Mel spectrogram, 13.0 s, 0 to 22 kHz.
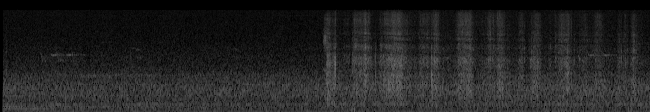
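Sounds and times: footsteps crunching dry leaves: 0:06.5 - 0:13.0.

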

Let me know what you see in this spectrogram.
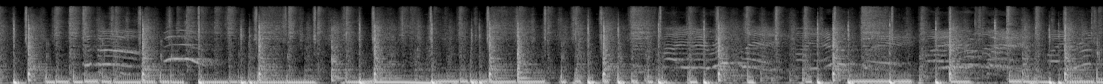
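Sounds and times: drum kit playing a groove: 0:00.0 - 0:11.0
funk-rock backing track: 0:00.0 - 0:11.0
bass guitar line: 0:00.4 - 0:11.0.

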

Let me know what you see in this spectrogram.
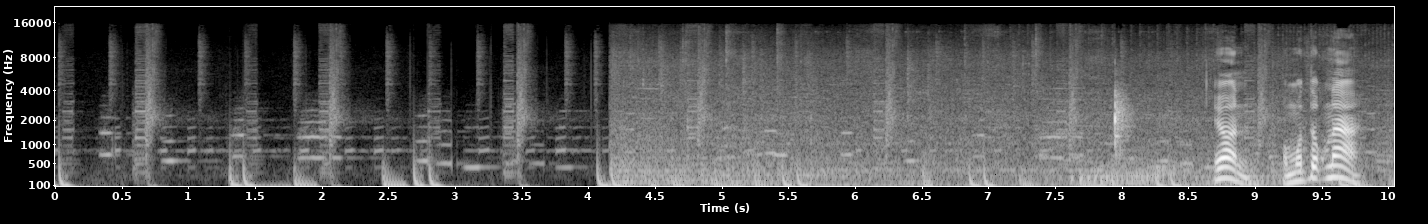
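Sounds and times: tire bead popping onto rim: 0:07.9 - 0:08.4.

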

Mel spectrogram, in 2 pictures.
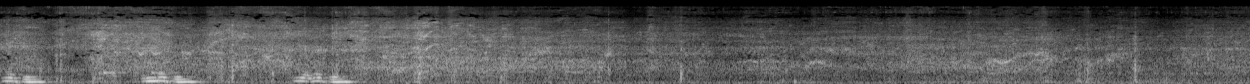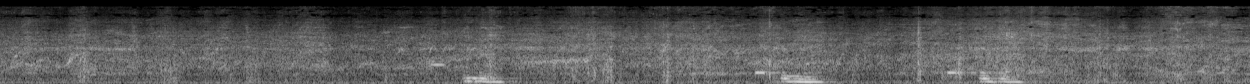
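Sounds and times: rc car motors whining: 0:00.0 - 0:25.0.

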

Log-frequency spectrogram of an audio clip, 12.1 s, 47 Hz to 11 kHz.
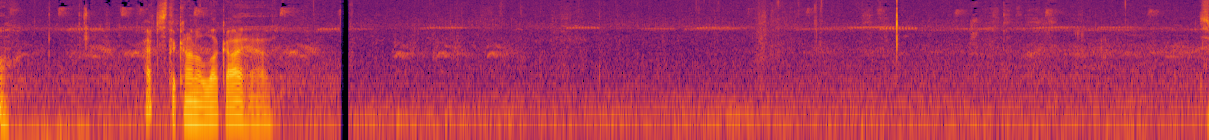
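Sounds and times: distant crow caws: 0:00.0 - 0:01.6, 0:02.8 - 0:05.3, 0:08.0 - 0:12.0.

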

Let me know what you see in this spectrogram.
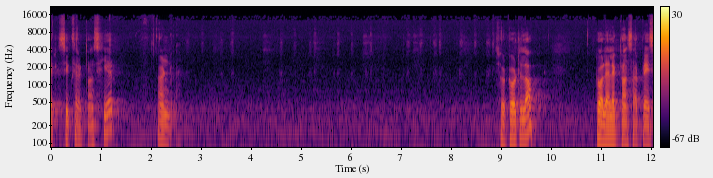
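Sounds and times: low steady hum: 0:00.0 - 0:12.0
marker scratching on paper: 0:02.5 - 0:09.2.

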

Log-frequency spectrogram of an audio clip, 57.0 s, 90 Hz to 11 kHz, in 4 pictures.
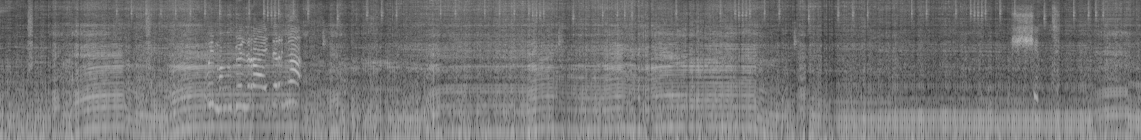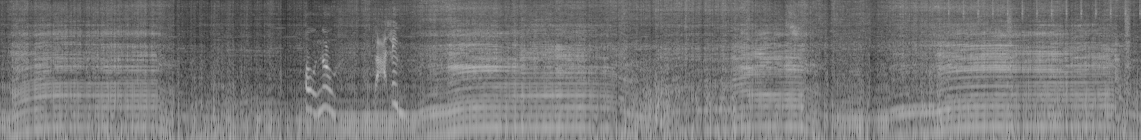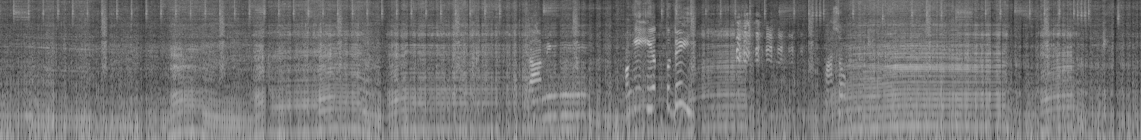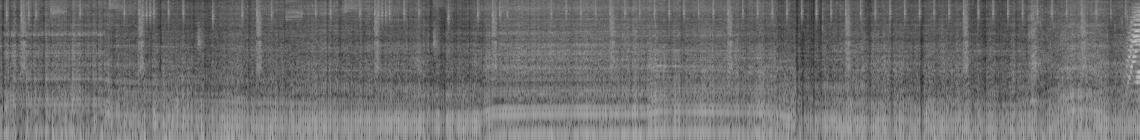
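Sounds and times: scooter engine revving: 0:00.0 - 0:57.0
wind and road noise: 0:00.0 - 0:57.0.

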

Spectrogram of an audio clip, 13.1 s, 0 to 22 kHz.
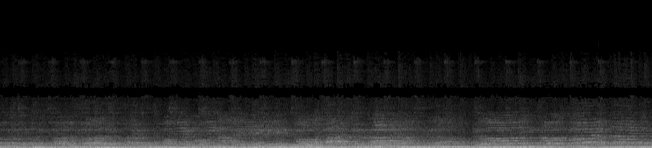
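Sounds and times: choir singing held chords: 0:00.0 - 0:13.0.

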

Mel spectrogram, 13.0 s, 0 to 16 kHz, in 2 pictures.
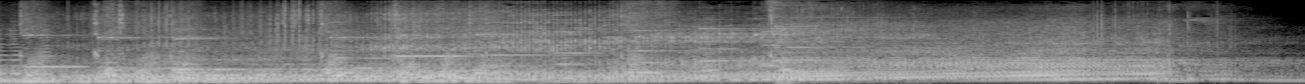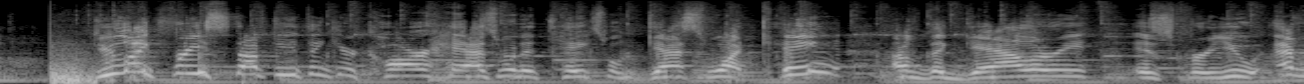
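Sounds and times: background music: 0:00.0 - 0:06.0, 0:06.8 - 0:13.0
car engine revving: 0:00.0 - 0:06.8.

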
